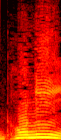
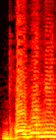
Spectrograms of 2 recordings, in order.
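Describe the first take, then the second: First: ধ্বনি with a silent ব, said as dhoni; correct pronunciation. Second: ধবনি with the ব sounded, higher and louder; wrong pronunciation. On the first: Teacher gives students the right ধ্বনি. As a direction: drop the ব in ধ্বনি. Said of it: "ধয় বয় দন্ত নয়সী". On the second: Teacher warns students against ধবনি. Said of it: "ধবনি বলা যাবে না". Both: Shown as a demonstration.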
